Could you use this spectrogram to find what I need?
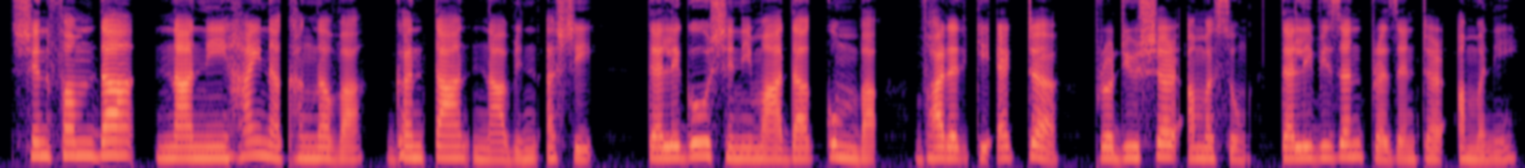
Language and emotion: Manipuri, neutral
